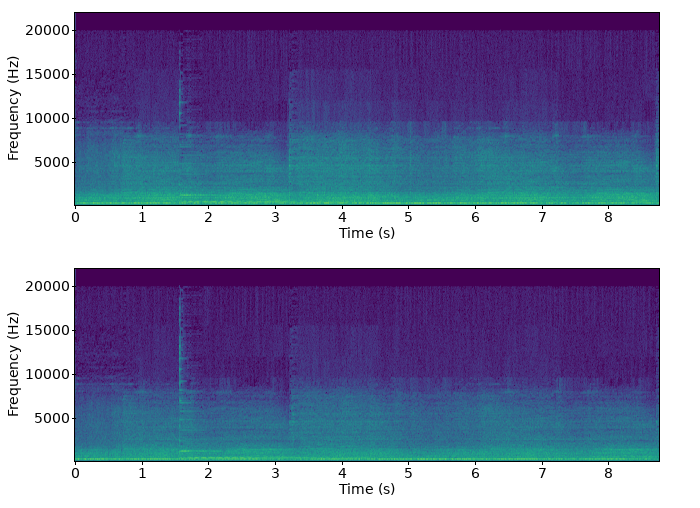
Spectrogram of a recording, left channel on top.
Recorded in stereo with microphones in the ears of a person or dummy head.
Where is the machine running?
85° left, 5 m.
